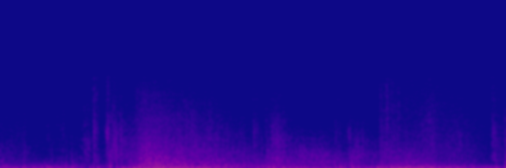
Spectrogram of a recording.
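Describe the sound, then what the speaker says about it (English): Bullets ricochet and gunfire booms in the dark gothic action game Bloodborne, forming a dense, loud wash of shots and impacts that swells and stays busy throughout. "There are some bullets ricocheting off things I feel like they probably shouldn't"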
